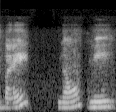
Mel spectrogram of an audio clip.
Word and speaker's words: binomial: A lot of people would say binomial. So they'll say it's a year uh diffic. That's not the case. The binomial is by no me. Okay. So me and L are two different syllables.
